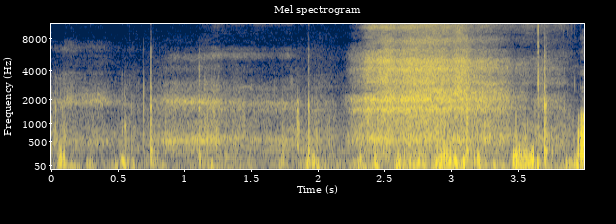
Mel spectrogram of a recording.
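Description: A person's heavy breath out, starting about two seconds in and lasting just over a second, with faint footsteps on a dry stony track before it.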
